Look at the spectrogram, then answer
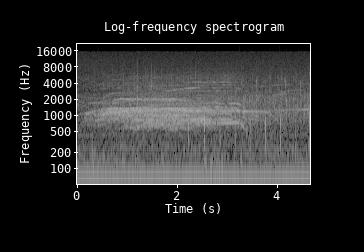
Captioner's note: crowd shouting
